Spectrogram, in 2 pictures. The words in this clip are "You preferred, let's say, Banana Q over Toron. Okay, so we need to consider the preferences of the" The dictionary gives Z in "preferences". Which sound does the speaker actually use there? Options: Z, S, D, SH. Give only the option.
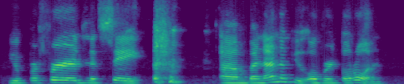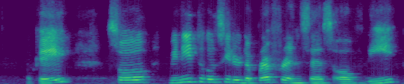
S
